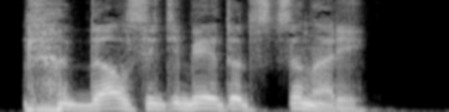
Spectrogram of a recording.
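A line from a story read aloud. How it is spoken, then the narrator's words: Laughing. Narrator (Russian): рассмеялся я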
